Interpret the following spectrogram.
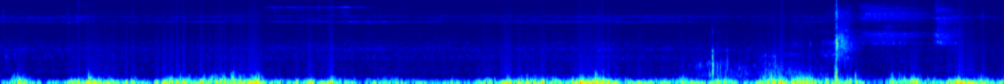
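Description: Low, uneven rumbling with soft knocks, and one sharp click about eight seconds in.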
